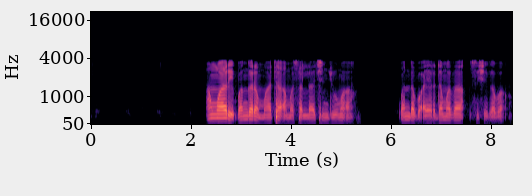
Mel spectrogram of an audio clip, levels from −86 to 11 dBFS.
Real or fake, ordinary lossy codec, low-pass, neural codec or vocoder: real; none; 3.6 kHz; none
